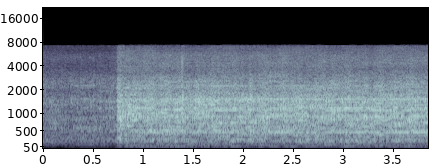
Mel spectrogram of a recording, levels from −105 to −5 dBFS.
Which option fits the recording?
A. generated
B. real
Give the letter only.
A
